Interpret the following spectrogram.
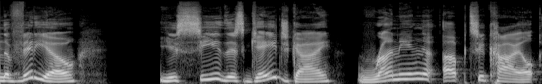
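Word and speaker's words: Gaige: to pronounce his name it's spelled g g-a-i-g-e so gage gage gross krutz now this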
